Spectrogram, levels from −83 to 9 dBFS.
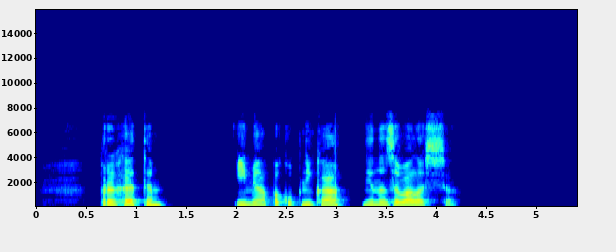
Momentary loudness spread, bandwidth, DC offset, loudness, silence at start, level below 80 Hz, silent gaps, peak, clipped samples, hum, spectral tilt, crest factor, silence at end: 12 LU; 8 kHz; under 0.1%; -30 LUFS; 0.65 s; -66 dBFS; 1.41-1.98 s, 3.21-3.26 s; -12 dBFS; under 0.1%; none; -5.5 dB/octave; 20 dB; 1.2 s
